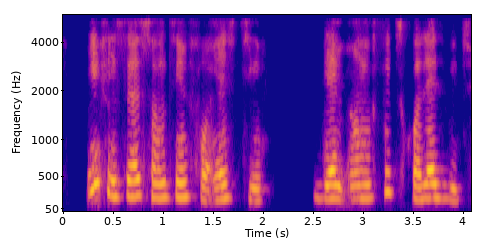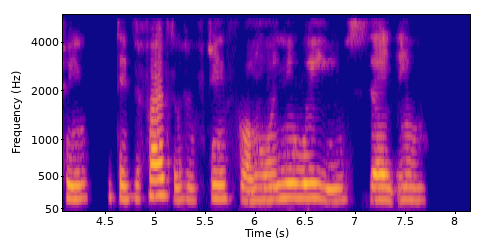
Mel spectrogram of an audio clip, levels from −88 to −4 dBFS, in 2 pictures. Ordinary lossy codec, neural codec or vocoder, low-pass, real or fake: none; codec, 16 kHz, 2 kbps, FreqCodec, smaller model; 5.4 kHz; fake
